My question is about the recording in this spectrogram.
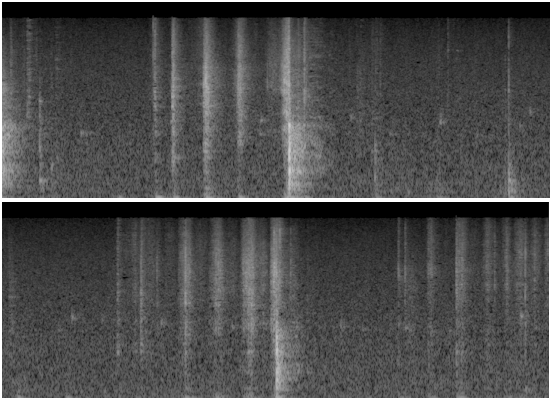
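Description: Chef's knife slicing through an onion into rings and knocking on a wooden cutting board: a string of separate, irregular cuts with pauses between them, the loudest about three seconds in and a quick run of cuts around eight seconds.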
